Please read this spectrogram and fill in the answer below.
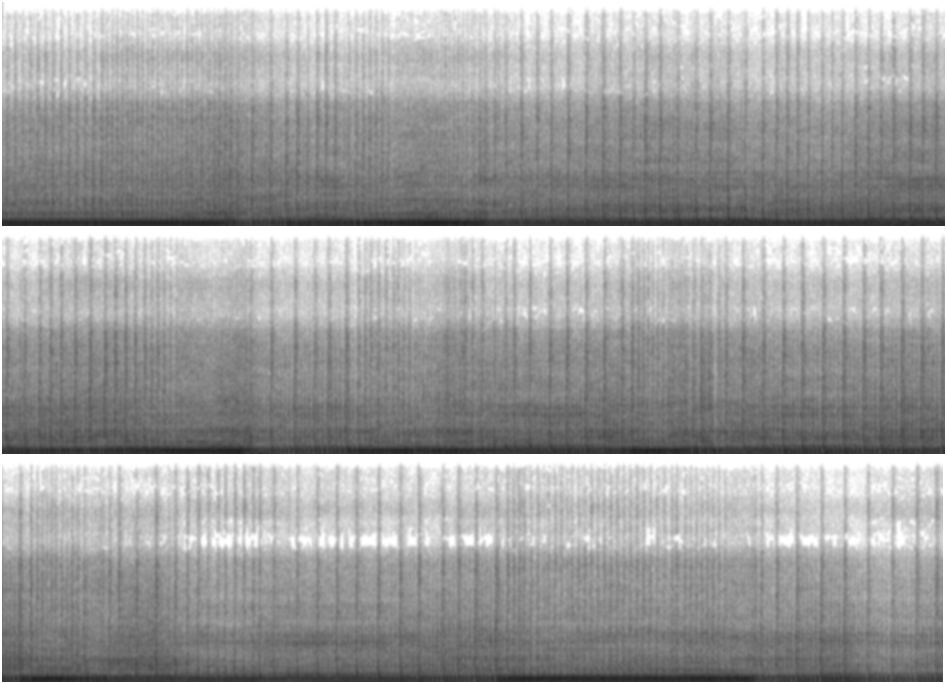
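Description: Dirt bike engine running at low speed over rough ground, with short throttle blips every few seconds, each rising and falling in pitch.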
